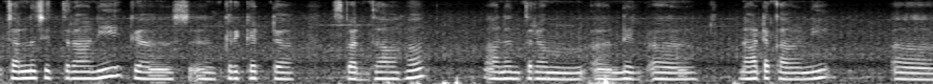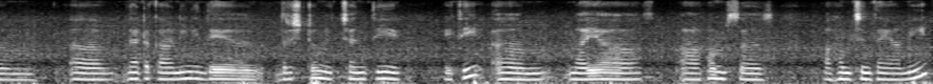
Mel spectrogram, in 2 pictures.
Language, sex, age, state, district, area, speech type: Sanskrit, female, 45-60, Tamil Nadu, Tiruchirappalli, urban, spontaneous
